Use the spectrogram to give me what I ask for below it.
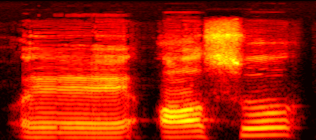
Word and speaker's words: osso: Mas a pronúncia mais era surda, osso. Este critério mantém-se no português moderno, ok? O S só é sonoro e duplo S é surdo.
